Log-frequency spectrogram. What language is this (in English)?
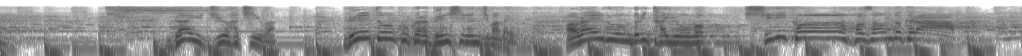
Japanese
